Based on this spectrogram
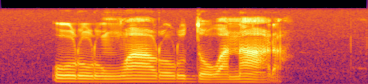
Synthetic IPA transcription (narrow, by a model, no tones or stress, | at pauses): uɺuɺuŋwaɺɔɺud͡zɔwanaːɺa̰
